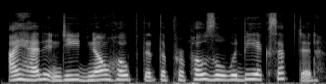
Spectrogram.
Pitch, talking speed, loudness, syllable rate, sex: 210 Hz, 200 wpm, -17 LUFS, 5.2 syllables/s, female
